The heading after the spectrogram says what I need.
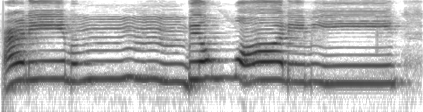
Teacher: അയിനിൻ്റെ മഖ്റജ് വരുന്നത് വസത്തുൽ ഹൽക്കാണ്. തൊണ്ടയുടെ മധ്യഭാഗം സൗണ്ടിനെ വ്യക്തമാക്കിയിട്ട് ഉച്ചരിക്കുക. · തെൻവീനിന് ശേഷം ഇഖ്ലാബിൻ്റെ അക്ഷരമായിട്ടുള്ള മീമ് വന്നു. തെൻവീനിലുള്ള നൂനിനെ മീമാക്കി മാറ്റിമറിച്ച് ഒന്നയോടുകൂടി ഒതുക്കൊടുക്കുക കേട്ടോ. ബിദ്ദാലിമീൻ വാ ഇസ്തിഅലാൻ്റെ ലെറ്ററാണ്, ഉയർത്തി ഉച്ചരിക്കേണ്ട 7 അക്ഷരങ്ങളിൽപ്പെട്ടതാണ്.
